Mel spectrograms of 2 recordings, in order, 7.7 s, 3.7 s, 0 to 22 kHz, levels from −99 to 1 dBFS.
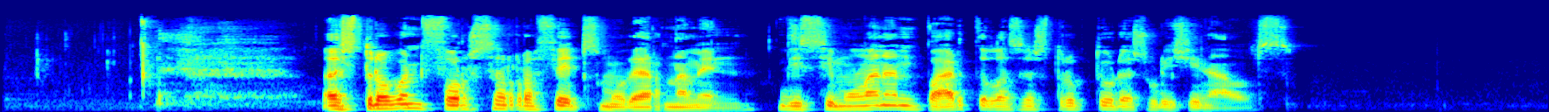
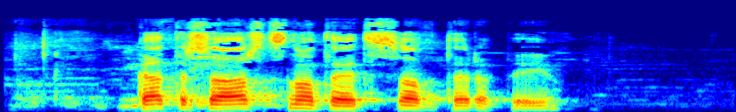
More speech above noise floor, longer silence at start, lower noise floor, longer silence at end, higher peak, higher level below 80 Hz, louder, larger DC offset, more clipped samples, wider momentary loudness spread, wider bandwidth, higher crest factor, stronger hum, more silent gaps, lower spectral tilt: about the same, 59 dB vs 56 dB; about the same, 0.7 s vs 0.65 s; first, -83 dBFS vs -72 dBFS; first, 1.3 s vs 0.9 s; about the same, -2 dBFS vs 0 dBFS; second, -72 dBFS vs -66 dBFS; second, -24 LUFS vs -16 LUFS; neither; neither; first, 20 LU vs 15 LU; about the same, 12.5 kHz vs 11.5 kHz; first, 24 dB vs 18 dB; neither; neither; first, -4.5 dB/octave vs -3 dB/octave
